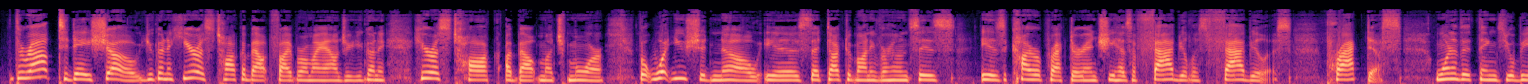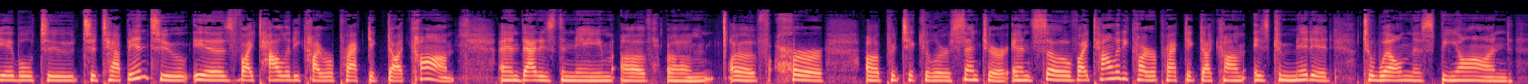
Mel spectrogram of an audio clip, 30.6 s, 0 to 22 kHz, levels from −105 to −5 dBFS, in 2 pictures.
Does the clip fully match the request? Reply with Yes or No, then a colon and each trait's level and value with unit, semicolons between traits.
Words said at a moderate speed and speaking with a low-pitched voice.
No: average, 145 wpm; high, 205 Hz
